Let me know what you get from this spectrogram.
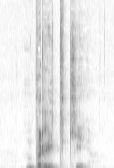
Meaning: ugly
- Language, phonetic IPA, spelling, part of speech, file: Belarusian, [ˈbrɨtkʲi], брыдкі, adjective, Be-брыдкі.ogg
